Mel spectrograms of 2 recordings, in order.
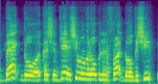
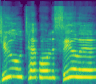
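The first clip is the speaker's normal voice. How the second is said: mock challenge; 9 semitones higher, slower than usual. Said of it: "He was like".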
